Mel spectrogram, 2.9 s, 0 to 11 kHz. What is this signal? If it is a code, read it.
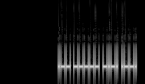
Morse code, heard as a keyed tone, about 44 wpm, 700 Hz. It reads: W0CP
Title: Easy Call Signs Repeated 2x - 45wpm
